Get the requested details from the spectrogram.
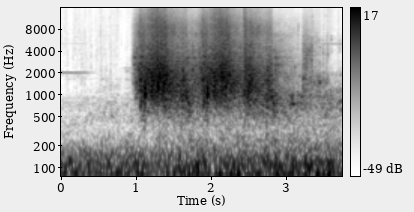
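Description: Water splashes loudly as a fish breaks the surface.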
